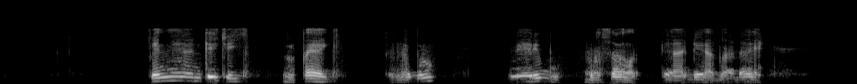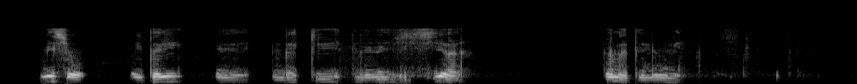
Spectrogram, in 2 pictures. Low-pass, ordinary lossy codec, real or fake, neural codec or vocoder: 5.4 kHz; none; fake; codec, 44.1 kHz, 3.4 kbps, Pupu-Codec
